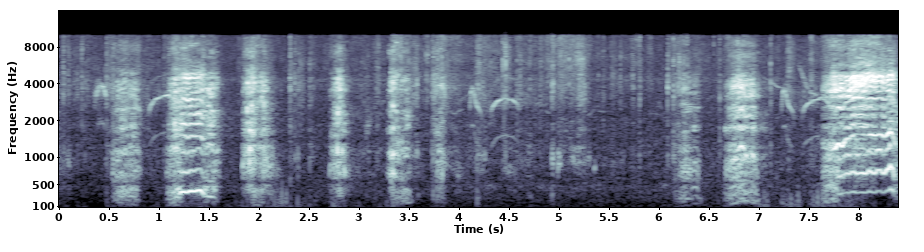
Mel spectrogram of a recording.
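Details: Lusitano stallion, stirred up in front of mares, gives sharp harmonic squeals and short rising-falling cries in bursts. A long, loud, ringing whinny comes at the end, with breathy noisy snorts between calls.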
